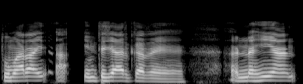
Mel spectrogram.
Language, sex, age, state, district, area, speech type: Hindi, male, 45-60, Uttar Pradesh, Prayagraj, rural, spontaneous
